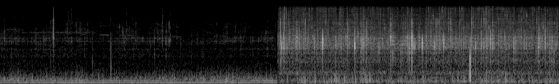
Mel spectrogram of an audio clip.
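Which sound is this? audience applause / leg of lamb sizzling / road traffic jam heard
leg of lamb sizzling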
